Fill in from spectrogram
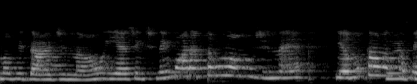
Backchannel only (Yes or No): Yes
